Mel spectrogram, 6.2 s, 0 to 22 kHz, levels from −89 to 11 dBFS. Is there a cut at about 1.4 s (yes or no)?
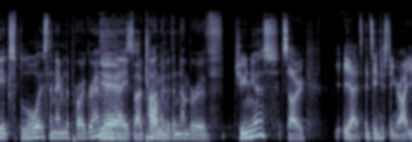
no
